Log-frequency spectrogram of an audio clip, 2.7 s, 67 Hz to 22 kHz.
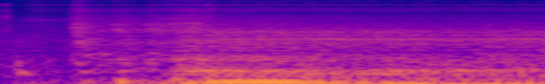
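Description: A Mazda BT-50 / Ford Ranger diesel is cranked and catches after a fuel filter replacement, a brief churn rising into a loud, steady close-up idle.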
